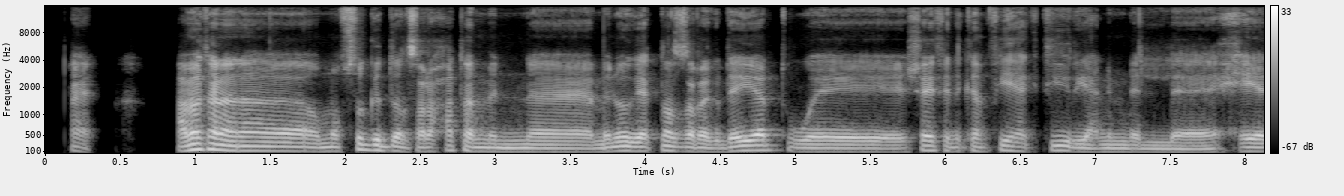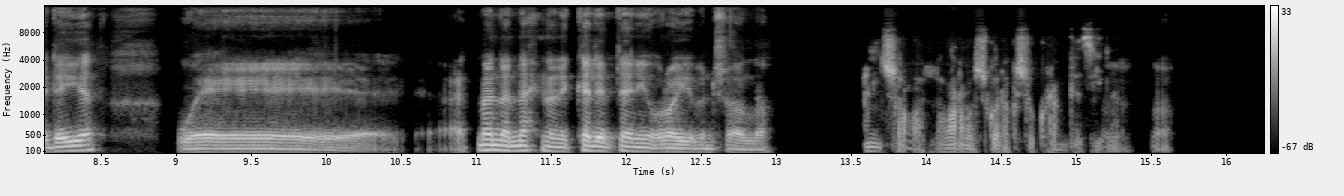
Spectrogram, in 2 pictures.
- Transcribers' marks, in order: unintelligible speech; unintelligible speech
- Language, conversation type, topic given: Arabic, podcast, إيه اللي بيخلّي الأيقونة تفضل محفورة في الذاكرة وليها قيمة مع مرور السنين؟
